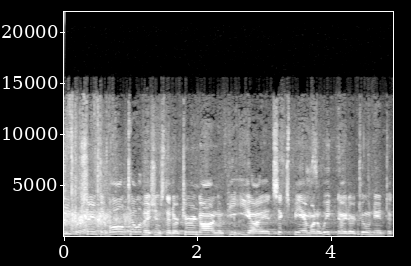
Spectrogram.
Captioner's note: some Applause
